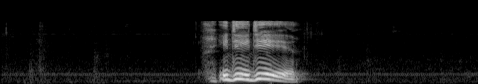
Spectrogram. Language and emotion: Russian, angry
